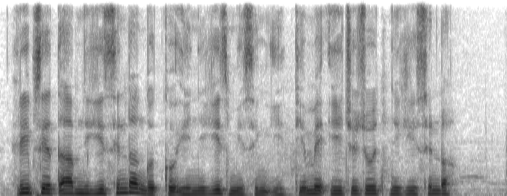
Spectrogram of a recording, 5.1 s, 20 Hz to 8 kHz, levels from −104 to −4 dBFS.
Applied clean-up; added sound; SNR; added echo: none; none; none; none.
